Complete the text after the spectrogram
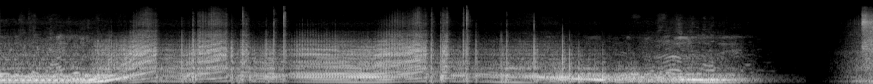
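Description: A V12 sports car revs hard, its engine rising and falling.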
